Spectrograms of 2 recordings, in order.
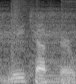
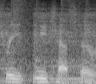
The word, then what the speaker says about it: Wieschorster: junior a hockey power forward number 37 retester welcome thank you for having me it's pronounced rechester right correct yeah i have to apologize to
